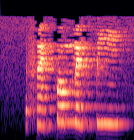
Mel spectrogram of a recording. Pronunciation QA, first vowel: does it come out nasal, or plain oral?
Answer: nasal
